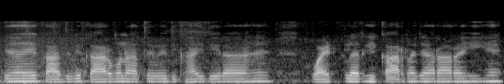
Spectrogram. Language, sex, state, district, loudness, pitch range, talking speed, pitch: Hindi, male, Chhattisgarh, Raipur, -19 LUFS, 125-135 Hz, 215 wpm, 130 Hz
